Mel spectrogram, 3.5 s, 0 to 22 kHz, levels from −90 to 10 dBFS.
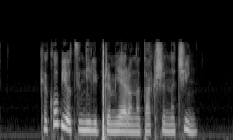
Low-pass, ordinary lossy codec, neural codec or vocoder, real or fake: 7.2 kHz; MP3, 48 kbps; codec, 16 kHz, 16 kbps, FunCodec, trained on Chinese and English, 50 frames a second; fake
